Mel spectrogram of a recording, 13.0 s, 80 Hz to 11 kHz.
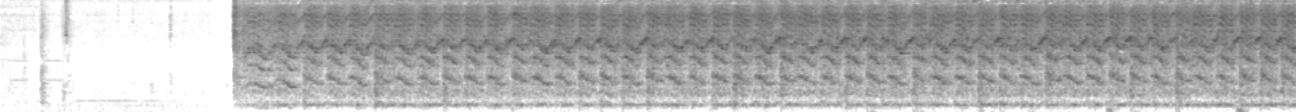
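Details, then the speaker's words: Freshly built Jeep XJ 4.0L inline-six, first start after priming the fuel pump and installing the fuel relay: steady starter churning about two beats a second, never fires; fuel rail turned out empty, clogged injectors or cam sensor timing also suspected; cranks but won't start. "all right let's slow down and think about what could be going on here so obviously first of all the injectors could be clogged second of all our cam index sensor could be off and it's not firing the spark plugs at the correct time"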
